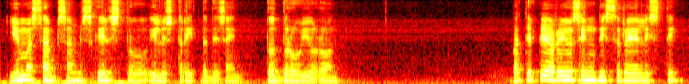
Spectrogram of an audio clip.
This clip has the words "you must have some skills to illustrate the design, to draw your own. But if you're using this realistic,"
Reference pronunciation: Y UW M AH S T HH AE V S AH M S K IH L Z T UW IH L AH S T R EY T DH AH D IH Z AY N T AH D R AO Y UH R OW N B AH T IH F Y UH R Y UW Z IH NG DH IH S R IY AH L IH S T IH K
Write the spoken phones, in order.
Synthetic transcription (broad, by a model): Y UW M AH S T HH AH B S AH M S K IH L S T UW IH L AH S T R EY T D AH D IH S AY N T AH D R AO Y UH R OW N B AH T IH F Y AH R Y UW S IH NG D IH S R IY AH L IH S T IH K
